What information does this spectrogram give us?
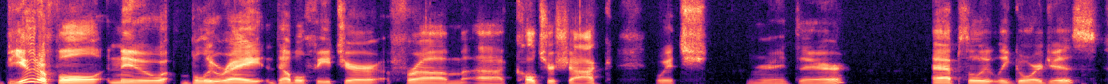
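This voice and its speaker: Co-host, male, low and dry, swings his pitch all over, voice worn from recording all day. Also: no echo. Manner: animated, self-deprecating, joking. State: voice going tired after long recording. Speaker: podcast co-host. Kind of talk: casual film review chat.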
